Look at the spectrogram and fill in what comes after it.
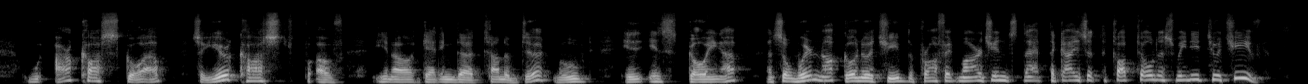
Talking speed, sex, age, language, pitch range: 195 wpm, male, 60-79, English, 110-150 Hz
